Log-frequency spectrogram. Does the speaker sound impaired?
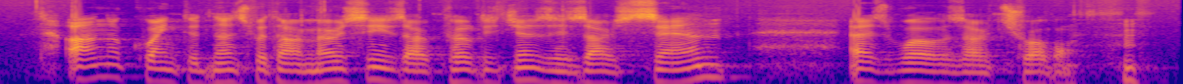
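Yes: ALS; under neurologist care.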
